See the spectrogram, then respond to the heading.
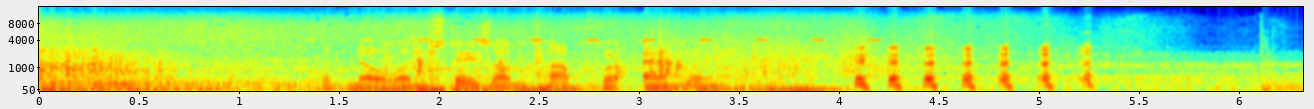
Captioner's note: laughter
